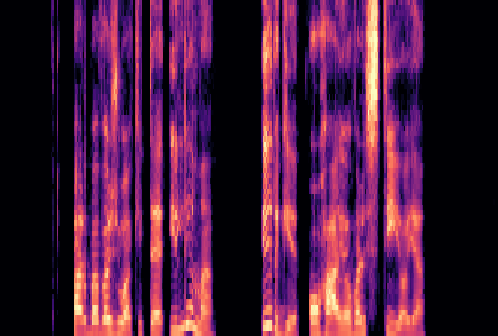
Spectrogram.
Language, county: Lithuanian, Vilnius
